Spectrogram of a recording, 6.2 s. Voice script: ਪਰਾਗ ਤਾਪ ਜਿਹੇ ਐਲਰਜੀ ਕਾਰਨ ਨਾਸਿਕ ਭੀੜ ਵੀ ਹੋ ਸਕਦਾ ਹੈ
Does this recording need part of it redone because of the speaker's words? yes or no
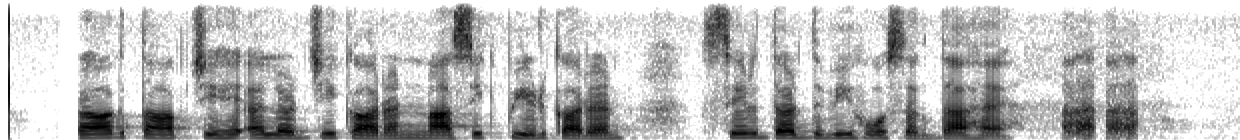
yes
